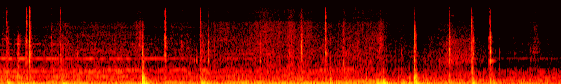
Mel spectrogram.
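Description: Low rumble of a car heard from inside its cabin as it rolls slowly forward. Several sharp knocks and thumps are scattered through it, and a steady hum runs for a few seconds in the middle.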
